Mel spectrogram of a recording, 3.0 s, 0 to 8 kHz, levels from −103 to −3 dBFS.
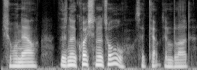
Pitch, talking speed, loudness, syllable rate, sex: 125 Hz, 205 wpm, -19 LUFS, 5.4 syllables/s, male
